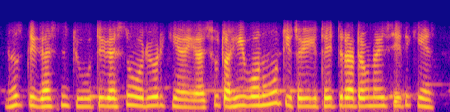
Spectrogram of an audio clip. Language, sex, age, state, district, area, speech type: Kashmiri, female, 18-30, Jammu and Kashmir, Srinagar, urban, conversation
